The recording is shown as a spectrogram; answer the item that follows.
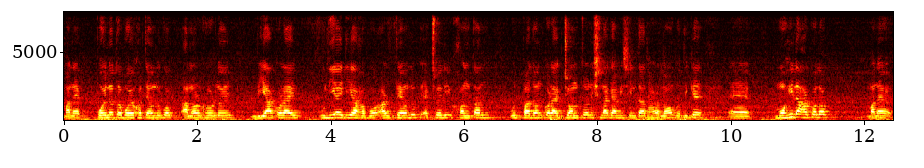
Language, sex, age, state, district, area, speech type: Assamese, male, 45-60, Assam, Charaideo, urban, spontaneous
